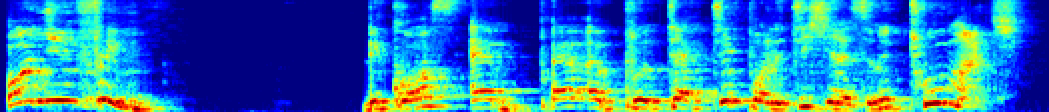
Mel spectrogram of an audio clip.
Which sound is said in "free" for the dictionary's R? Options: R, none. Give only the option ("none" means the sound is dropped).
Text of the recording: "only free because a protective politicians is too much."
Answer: none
